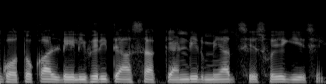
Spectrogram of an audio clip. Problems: none marked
